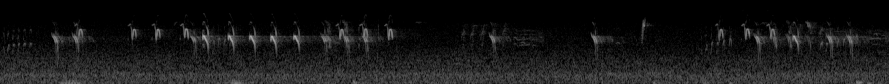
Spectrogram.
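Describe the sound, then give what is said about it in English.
A wild male bird sings in song flight, a fast series of bright, high chips and trills, several phrases in a row with short gaps, over a faint low rumble of background noise. “There's a singing male in the distant tall ponderosa pine.”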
